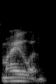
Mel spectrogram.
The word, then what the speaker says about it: Milon: he sounded French, but he pronounced it like an Irishman, so it's Mylan. That's honestly that's a book. I think that's a book on its own. There's something there. Oh, Catherine Mylan, and Will Clark.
